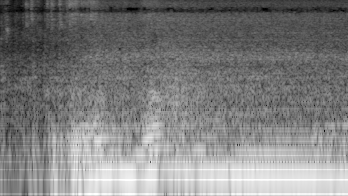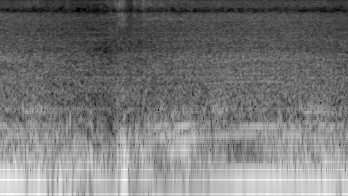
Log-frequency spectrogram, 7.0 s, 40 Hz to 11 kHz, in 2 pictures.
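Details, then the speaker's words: Honda Civic with B20 engine swap and new header, built to fix a hesitation problem: quick rev then an uneven, lumpy, stumbling idle; it idled fine the night before, cause not identified. "well unfortunately it still runs like it wasn't idling like this last night"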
